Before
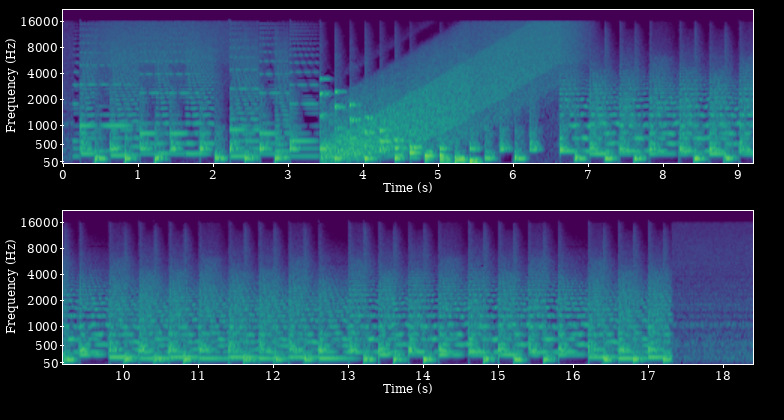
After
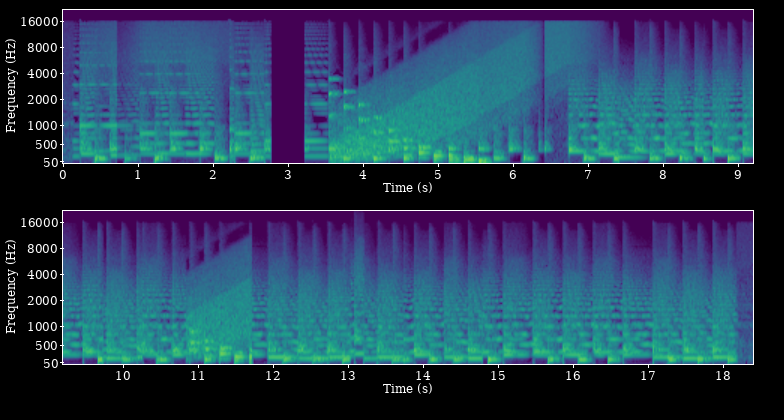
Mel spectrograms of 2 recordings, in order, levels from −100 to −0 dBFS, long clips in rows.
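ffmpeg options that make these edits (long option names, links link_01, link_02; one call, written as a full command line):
ffmpeg -i in.wav -filter_complex "[0:a]asplit=16[link_01][link_02][link_03][link_04][link_05][link_06][link_07][link_08][link_09][link_10][link_11][link_12][link_13][link_14][link_15][link_16];[link_01]atrim=end=0.72,asetpts=PTS-STARTPTS,afade=type=out:start_time=0.716:duration=0.004:curve=hsin:silence=0.16788[link_17];[link_02]atrim=start=0.72:end=2.252,asetpts=PTS-STARTPTS,afade=type=in:duration=0.4:curve=qua:silence=0.16788[link_18];[link_03]atrim=start=2.578:end=3.1,asetpts=PTS-STARTPTS,afade=type=out:start_time=0.518:duration=0.004:curve=hsin,apad=pad_dur=0.45[link_19];[link_04]atrim=start=3.1:end=6.3,asetpts=PTS-STARTPTS,afade=type=in:duration=0.004:curve=hsin,afade=type=out:start_time=2.93:duration=0.27[link_20];[link_05]atrim=start=6.3:end=7.292,asetpts=PTS-STARTPTS,afade=type=in:duration=0.004:curve=hsin[link_21];[link_06]atrim=start=12.798:end=13.932[link_22];[link_07]atrim=start=7.288:end=8.482[link_23];[link_08]atrim=start=11.758:end=12.292[link_24];[link_09]atrim=start=9.018:end=9.602[link_25];[link_10]atrim=start=4.168:end=5.052[link_26];[link_11]atrim=start=9.598:end=10.914[link_27];[link_12]atrim=start=10.91:end=11.23,asetpts=PTS-STARTPTS,asetrate=77175,aresample=44100[link_28];[link_13]atrim=start=11.226:end=11.762[link_29];[link_14]atrim=start=8.478:end=9.022[link_30];[link_15]atrim=start=12.288:end=12.802[link_31];[link_16]atrim=start=13.928[link_32];[link_17][link_18]concat=n=2:v=0:a=1[link_33];[link_19][link_20][link_21]concat=n=3:v=0:a=1[link_34];[link_33][link_34]acrossfade=duration=0.004:curve1=hsin:curve2=hsin[link_35];[link_35][link_22]acrossfade=duration=0.004:curve1=hsin:curve2=hsin[link_36];[link_36][link_23]acrossfade=duration=0.004:curve1=hsin:curve2=hsin[link_37];[link_37][link_24]acrossfade=duration=0.004:curve1=hsin:curve2=hsin[link_38];[link_38][link_25]acrossfade=duration=0.004:curve1=hsin:curve2=hsin[link_39];[link_39][link_26]acrossfade=duration=0.004:curve1=hsin:curve2=hsin[link_40];[link_40][link_27]acrossfade=duration=0.004:curve1=hsin:curve2=hsin[link_41];[link_41][link_28]acrossfade=duration=0.004:curve1=hsin:curve2=hsin[link_42];[link_42][link_29]acrossfade=duration=0.004:curve1=hsin:curve2=hsin[link_43];[link_43][link_30]acrossfade=duration=0.004:curve1=hsin:curve2=hsin[link_44];[link_44][link_31]acrossfade=duration=0.004:curve1=hsin:curve2=hsin[link_45];[link_45][link_32]acrossfade=duration=0.004:curve1=hsin:curve2=hsin" out.wav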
